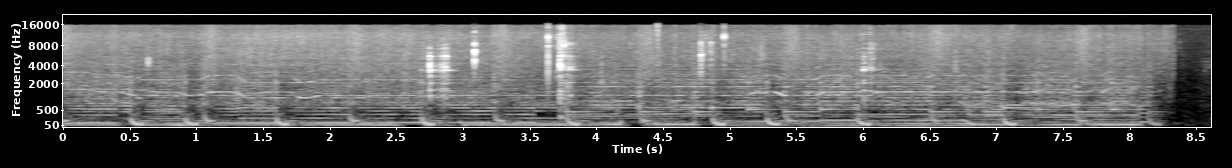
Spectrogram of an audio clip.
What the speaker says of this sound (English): then into the frying oil, just like I'm doing right here.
